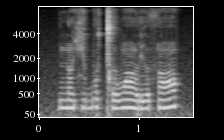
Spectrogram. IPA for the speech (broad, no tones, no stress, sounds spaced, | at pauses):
n õ ç ɨ b o ǀ ɤ β ɔ̃ ʊ̯ ɾ i ʊ̯ θ ɔ̃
